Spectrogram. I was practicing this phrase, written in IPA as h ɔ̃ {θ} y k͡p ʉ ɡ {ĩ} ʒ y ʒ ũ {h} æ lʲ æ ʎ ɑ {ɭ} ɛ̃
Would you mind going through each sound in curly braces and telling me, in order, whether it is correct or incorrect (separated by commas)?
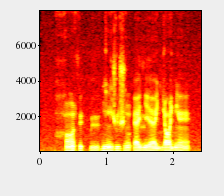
correct, correct, incorrect, incorrect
